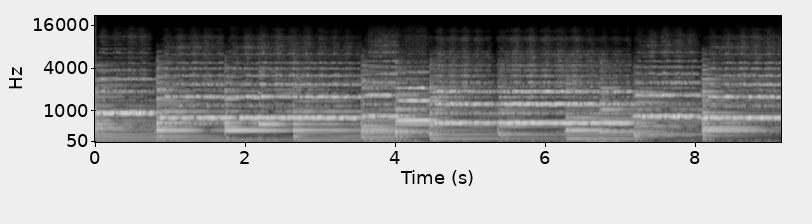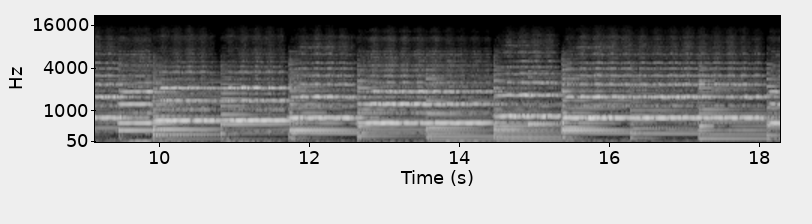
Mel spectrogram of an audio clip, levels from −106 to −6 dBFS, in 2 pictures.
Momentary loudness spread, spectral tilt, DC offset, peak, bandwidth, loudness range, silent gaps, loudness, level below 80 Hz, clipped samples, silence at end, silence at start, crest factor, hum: 4 LU; -4.5 dB/octave; under 0.1%; -18 dBFS; 12 kHz; 1 LU; none; -32 LUFS; -64 dBFS; under 0.1%; 0 s; 0 s; 14 dB; none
